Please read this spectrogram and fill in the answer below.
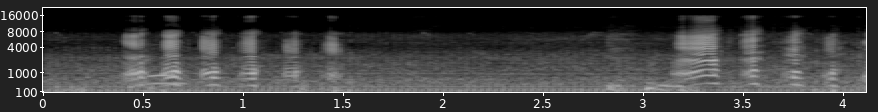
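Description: Small motorbike engine running steadily as the bike rides along. Over it come two clusters of short, high-pitched voice sounds, the first about half a second in and the second around three seconds in.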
